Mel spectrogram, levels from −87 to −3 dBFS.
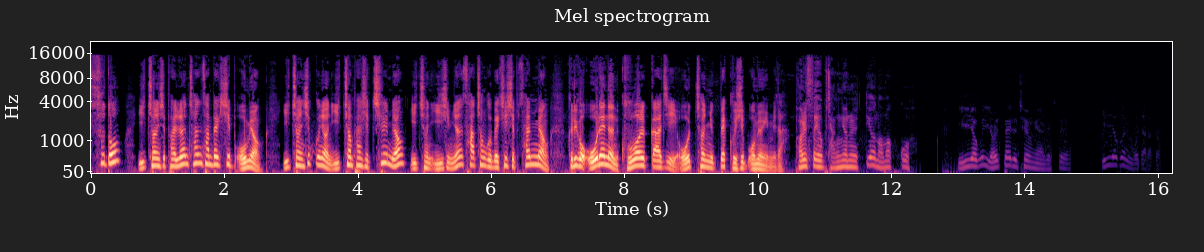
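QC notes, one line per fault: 10.24–16.23 s: truncation distortion on a fade. The speech fades out from about 10 s. The quiet signal is cut to too few bits, with no dither, which fits an 11-bit word length. From 12.7 s the tail turns gritty.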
